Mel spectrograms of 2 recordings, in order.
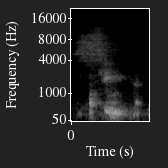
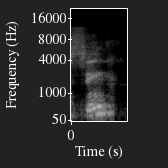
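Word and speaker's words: sinc: So this is pronounced sync and sync but with a C.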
